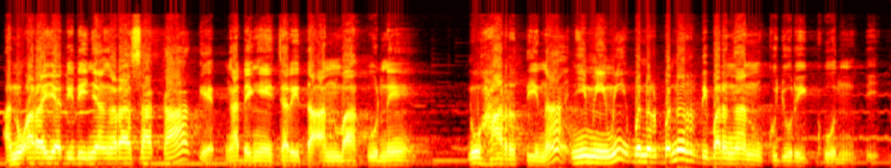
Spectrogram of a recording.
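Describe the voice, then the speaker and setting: A man's voice: medium pitch, lively intonation, unhurried. A man with a Sundanese accent narrating a folk tale in a storyteller's style. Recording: long hall reverb with music. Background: music.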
